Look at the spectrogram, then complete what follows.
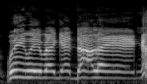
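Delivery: high, loud mock French accent breaking into laughter. Reader clowning as the French lover, giggly French accent. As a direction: overdo the French accent while cracking up. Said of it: "how to do it in French accent".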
